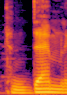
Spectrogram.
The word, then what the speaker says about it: condemn: 小叔就成日都聽到係有啲人讀得麻麻地嘅，就係、是、 silent n 唔讀嘅 n 音，最常見嘅咧就係 condemn 呢個字，c o n d e m n，condemn 譴責一啲嘢，I condemn this，OK，condemn，咁嗰個就唔使讀 condemn，唔使 n 翻出嚟嘅，就咁讀 condemn 就可以啦。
